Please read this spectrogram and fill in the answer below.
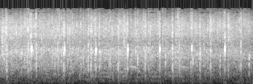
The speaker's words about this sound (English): I appreciate your claps, I do, but again, I'm not trying to turn this into a rally,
